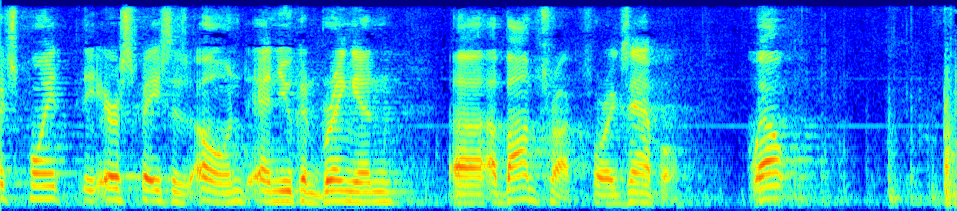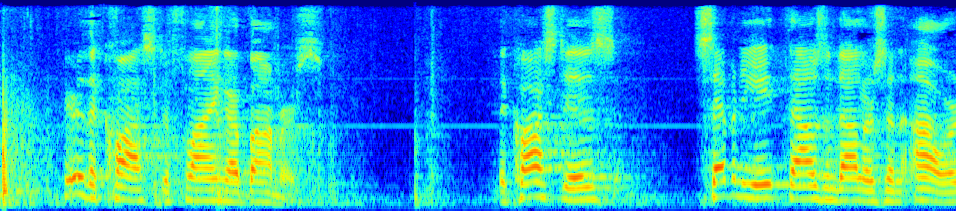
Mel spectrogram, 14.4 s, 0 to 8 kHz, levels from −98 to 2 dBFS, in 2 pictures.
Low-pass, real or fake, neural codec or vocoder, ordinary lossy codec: 7.2 kHz; real; none; AAC, 32 kbps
